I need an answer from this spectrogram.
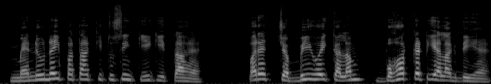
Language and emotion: Punjabi, disgusted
